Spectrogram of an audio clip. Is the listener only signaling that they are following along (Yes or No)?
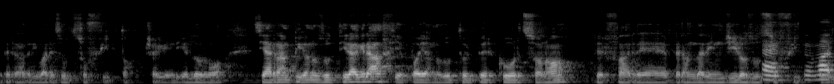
No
